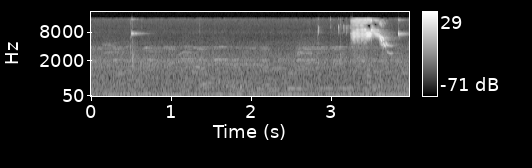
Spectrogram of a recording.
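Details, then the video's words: Blue-black grassquit song heard near the end: a short buzzy high burst dipping in pitch, after several seconds of quiet background with a faint thin note. "Canto de Chirrio (Volatinia jacarina)"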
